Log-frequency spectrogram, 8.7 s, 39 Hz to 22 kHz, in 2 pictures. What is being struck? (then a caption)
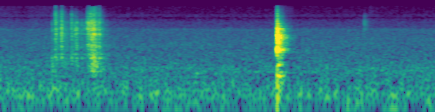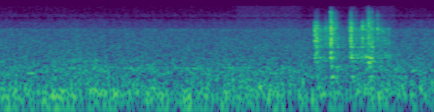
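Glass go stones on a shinkaya wood go board. Size 36, 10.2 mm Korean glass go stones are placed on a 2-inch shinkaya wood floor go board during a game replay. A short cluster of bright clicks and rattles comes first, then a single sharp, crisp clack, and another quick burst of clicking near the end. Each stone lands with a brief, high, dry tap that dies away almost at once against near silence.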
